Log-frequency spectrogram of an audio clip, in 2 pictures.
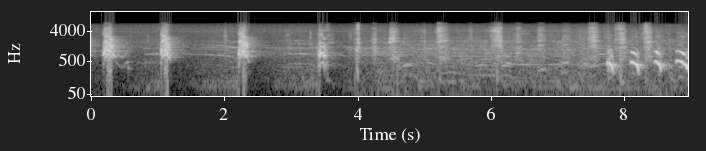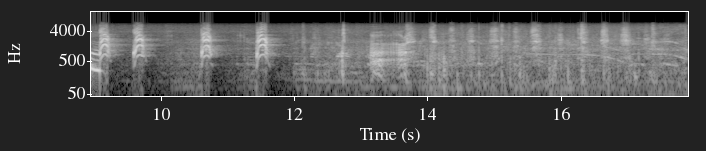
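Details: Indoor barking from two Schipperkes running through the house; sharp, clicky yaps spaced about a second apart, bunching into quicker flurries, with a person speaking in the background.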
